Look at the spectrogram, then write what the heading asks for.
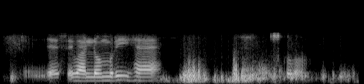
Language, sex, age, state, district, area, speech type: Hindi, female, 30-45, Bihar, Vaishali, rural, conversation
